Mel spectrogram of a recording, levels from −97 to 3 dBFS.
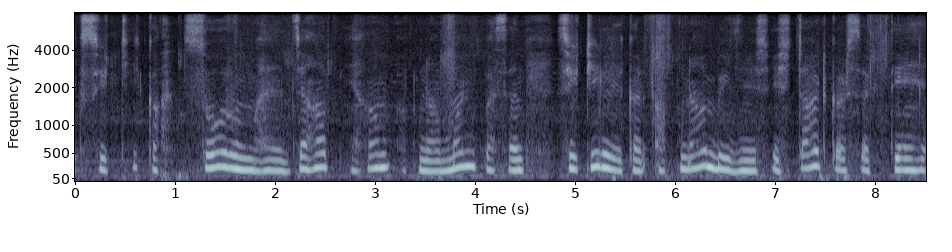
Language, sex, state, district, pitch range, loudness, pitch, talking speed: Hindi, male, Bihar, Bhagalpur, 195-240 Hz, -30 LUFS, 205 Hz, 125 wpm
